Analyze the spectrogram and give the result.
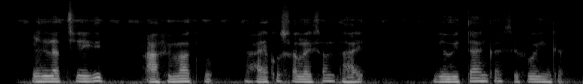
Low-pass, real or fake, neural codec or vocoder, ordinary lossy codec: none; fake; codec, 44.1 kHz, 2.6 kbps, SNAC; none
